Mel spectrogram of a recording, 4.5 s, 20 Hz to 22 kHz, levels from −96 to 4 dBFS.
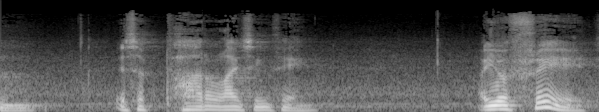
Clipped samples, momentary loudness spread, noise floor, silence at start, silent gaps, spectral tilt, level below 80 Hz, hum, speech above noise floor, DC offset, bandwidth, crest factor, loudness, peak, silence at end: under 0.1%; 19 LU; -41 dBFS; 0 s; none; -7 dB/octave; -44 dBFS; none; 25 dB; under 0.1%; 14 kHz; 16 dB; -17 LUFS; -2 dBFS; 0 s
